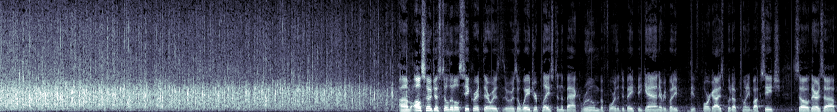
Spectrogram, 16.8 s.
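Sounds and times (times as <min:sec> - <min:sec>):
audience applause: 0:00.0 - 0:08.7
speech: 0:08.0 - 0:16.7.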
